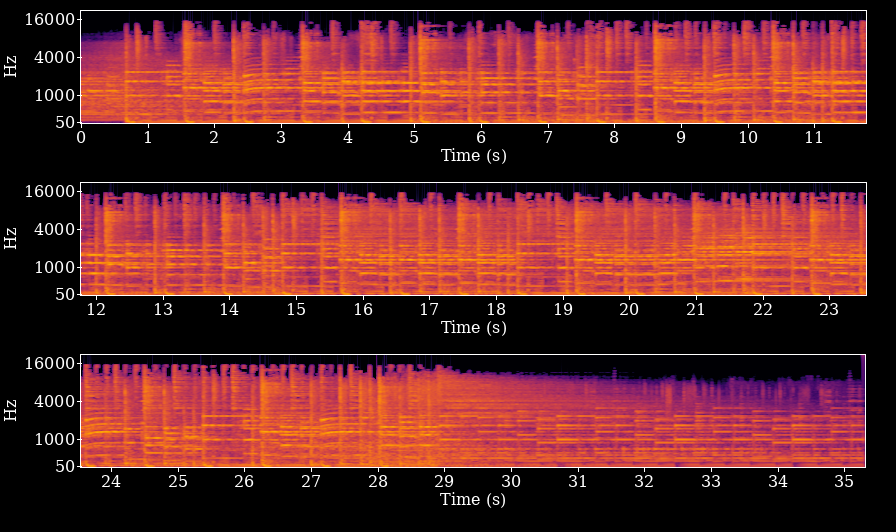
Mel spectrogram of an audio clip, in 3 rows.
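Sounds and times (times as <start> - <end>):
drums: 0.2 - 34.8.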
